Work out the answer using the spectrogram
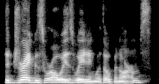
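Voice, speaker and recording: A woman author reading her own story aloud and then chatting with her co-host, expressive and upbeat and quick to laugh. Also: low-pitched. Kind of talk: dramatic story reading and casual chat.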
